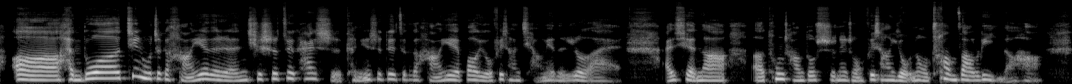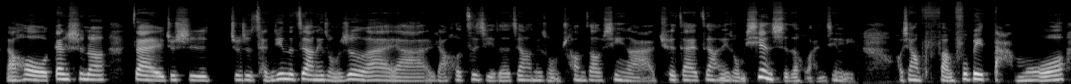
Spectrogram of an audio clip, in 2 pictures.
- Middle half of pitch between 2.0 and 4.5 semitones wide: Yes, average, 3.6 semitones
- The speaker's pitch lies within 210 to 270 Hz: No, high, 200 Hz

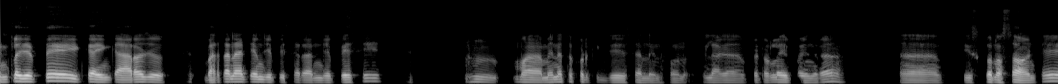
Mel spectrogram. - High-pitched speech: No, low, 105 Hz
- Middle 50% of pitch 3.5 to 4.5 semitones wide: No, average, 2.8 semitones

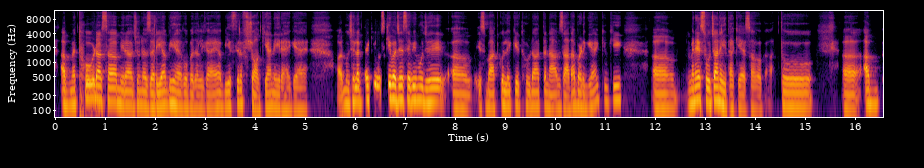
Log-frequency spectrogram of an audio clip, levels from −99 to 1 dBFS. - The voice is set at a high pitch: No, low, 120 Hz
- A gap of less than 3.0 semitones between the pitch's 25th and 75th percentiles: No, average, 4.3 semitones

